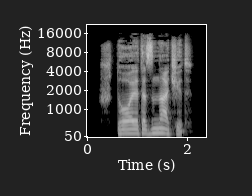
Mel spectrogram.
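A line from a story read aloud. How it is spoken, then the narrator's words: Menacing ruler's question. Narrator (Russian): грозно спросил верховный правитель Лаэри Шеран Рамма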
